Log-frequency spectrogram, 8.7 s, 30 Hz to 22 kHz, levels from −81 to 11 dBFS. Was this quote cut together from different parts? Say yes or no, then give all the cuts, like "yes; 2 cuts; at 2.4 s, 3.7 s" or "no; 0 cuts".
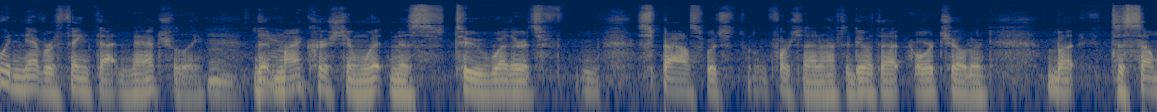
no; 0 cuts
